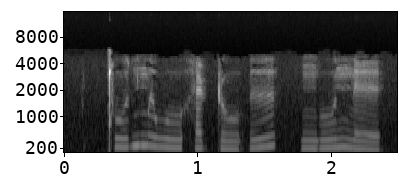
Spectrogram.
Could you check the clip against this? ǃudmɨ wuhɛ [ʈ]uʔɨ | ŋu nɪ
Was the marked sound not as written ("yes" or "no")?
no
